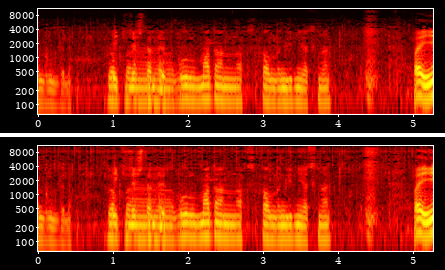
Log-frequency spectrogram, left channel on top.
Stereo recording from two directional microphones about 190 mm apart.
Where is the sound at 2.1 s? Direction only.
50° right (ahead or behind).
